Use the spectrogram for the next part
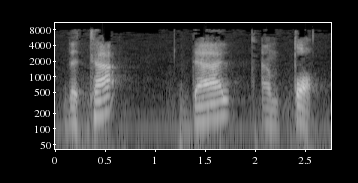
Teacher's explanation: These three letters, they are produced not just by the tip, but by the tip along with the upper portion. It has to stick with the gum.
